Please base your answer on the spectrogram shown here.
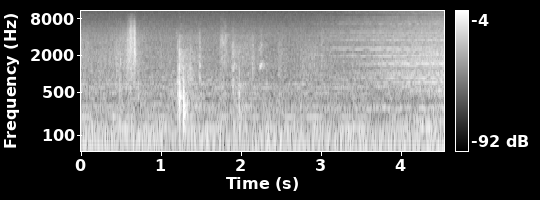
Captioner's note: footsteps; chilling tone rising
